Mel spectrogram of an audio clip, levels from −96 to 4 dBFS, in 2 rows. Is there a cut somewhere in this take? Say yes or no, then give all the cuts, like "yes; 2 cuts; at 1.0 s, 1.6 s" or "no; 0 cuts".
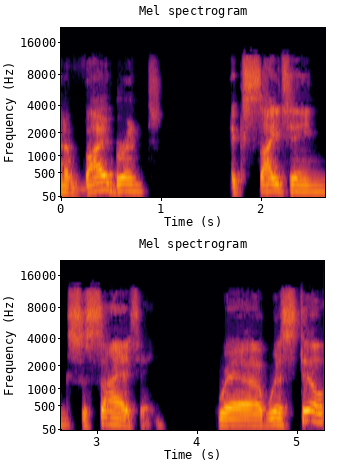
no; 0 cuts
